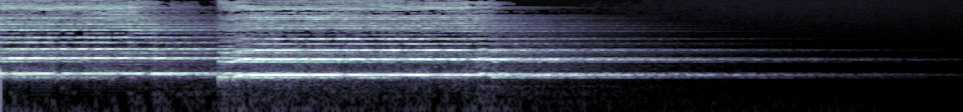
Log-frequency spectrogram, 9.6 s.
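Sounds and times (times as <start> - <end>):
nasheed vocals only: 0.0 - 7.6.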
